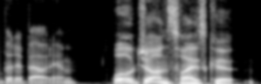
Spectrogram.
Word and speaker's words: Scieszka: Well, John Seiska is pronounced shishka by the way.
